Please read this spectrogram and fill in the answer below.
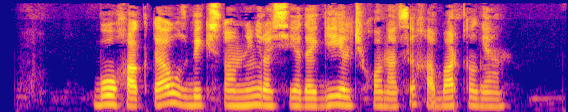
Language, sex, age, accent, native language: Uzbek, female, 35+, Toshkent shahri, Russian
